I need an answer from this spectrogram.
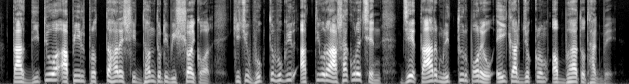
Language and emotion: Bengali, neutral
